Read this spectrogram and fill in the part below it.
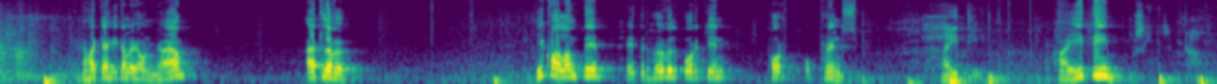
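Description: A man speaks calmly through a microphone in a hall.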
